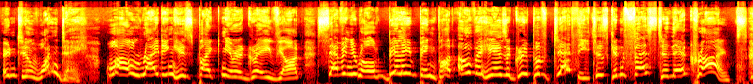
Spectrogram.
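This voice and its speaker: A narrator reading a scripted comic storybook piece. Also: sits high.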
